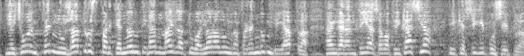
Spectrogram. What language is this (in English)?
Catalan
